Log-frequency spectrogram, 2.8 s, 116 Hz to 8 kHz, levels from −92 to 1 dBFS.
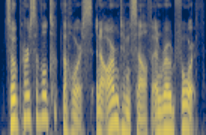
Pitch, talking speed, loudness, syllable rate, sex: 140 Hz, 240 wpm, -18 LUFS, 6.2 syllables/s, male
